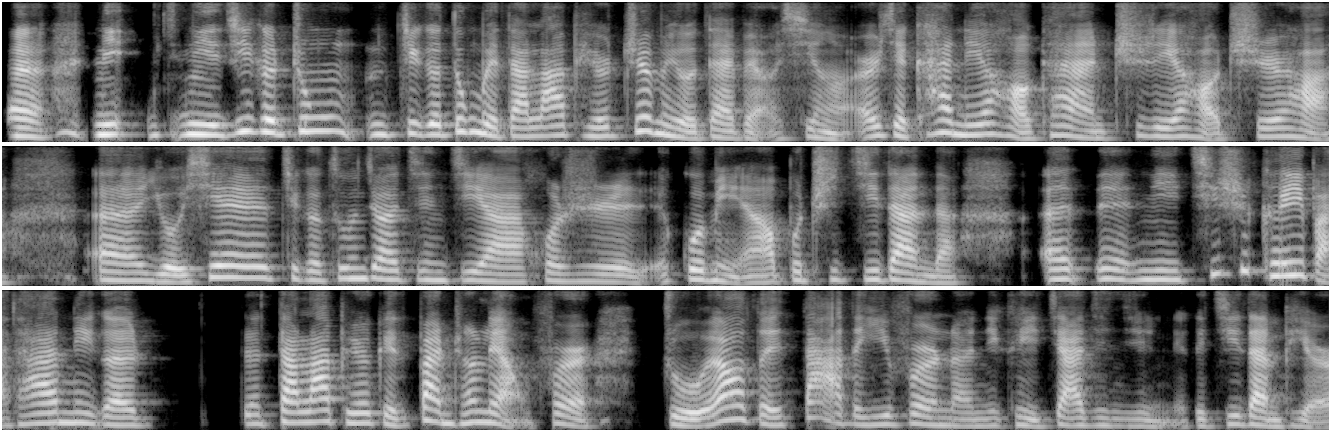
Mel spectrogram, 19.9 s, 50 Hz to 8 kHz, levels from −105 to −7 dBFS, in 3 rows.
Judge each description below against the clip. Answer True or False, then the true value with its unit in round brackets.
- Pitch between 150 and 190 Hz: True (185 Hz)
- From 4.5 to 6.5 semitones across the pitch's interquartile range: True (5.1 semitones)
